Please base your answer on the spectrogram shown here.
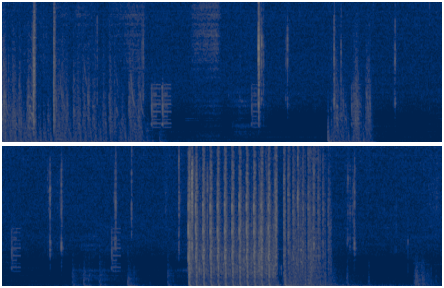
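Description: Shotgun blasts and gunfire in the video game Star Citizen, a dense loud burst of shots at the start and another near the end, with sparser sharp reports and quieter stretches between.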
